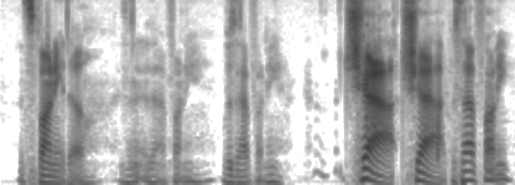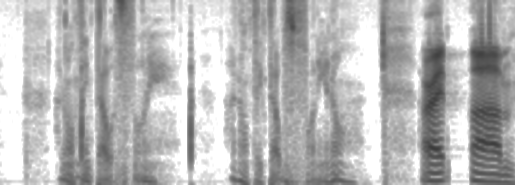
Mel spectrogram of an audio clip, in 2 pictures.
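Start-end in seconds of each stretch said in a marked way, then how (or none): 5.8-8.5 whispered with a breathy delivery. Asking chat whether a joke was funny: Bill Burr impression. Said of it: "my impersonation of Bill Burr".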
